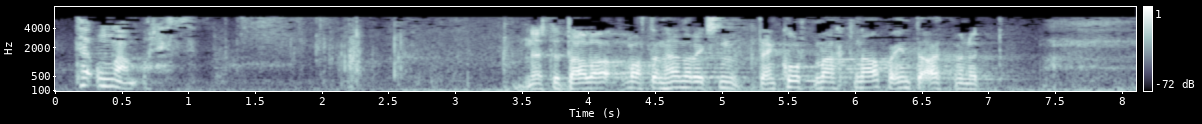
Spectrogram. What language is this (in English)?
Norwegian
